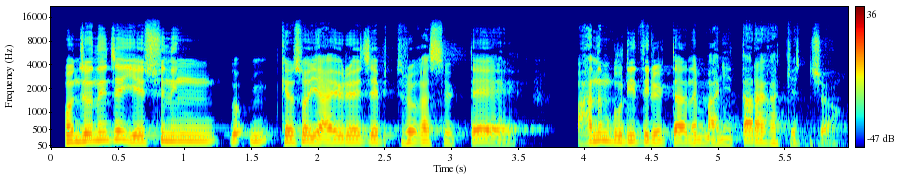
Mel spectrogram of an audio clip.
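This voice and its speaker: A pastor preaching casually, somewhat high-pitched. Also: male voice, a bit bright. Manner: conversational preaching with many fillers. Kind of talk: sermon.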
